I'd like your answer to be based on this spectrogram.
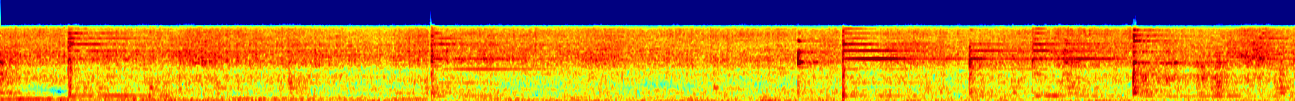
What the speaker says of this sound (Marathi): आता हे सगळं छान परतून घेते मी।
